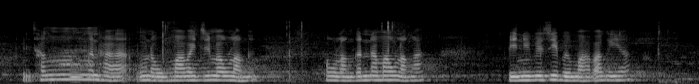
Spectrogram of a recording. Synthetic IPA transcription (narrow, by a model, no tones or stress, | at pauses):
ḭtʰaŋːɯnɦaɯnawmaβajzimawlaŋɯ | awlaŋɡɯnːamawlaŋa | b̥enibɯzebɯmabaɡɯja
